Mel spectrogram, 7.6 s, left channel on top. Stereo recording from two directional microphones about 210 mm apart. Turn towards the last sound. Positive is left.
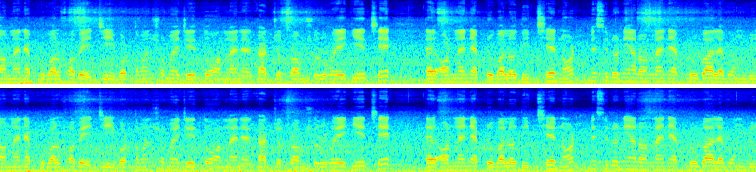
turn(degrees=5)  # may be behind; listen again after turning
